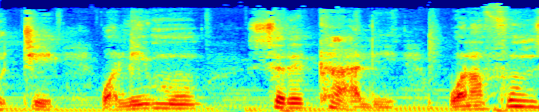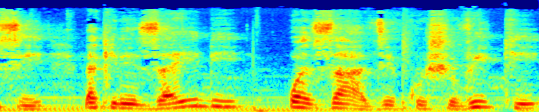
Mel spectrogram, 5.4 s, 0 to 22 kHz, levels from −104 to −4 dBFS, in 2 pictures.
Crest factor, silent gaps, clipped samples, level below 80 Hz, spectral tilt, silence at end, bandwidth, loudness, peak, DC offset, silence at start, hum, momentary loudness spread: 18 dB; none; under 0.1%; -40 dBFS; -3.5 dB/octave; 0 s; 18 kHz; -17 LUFS; 0 dBFS; under 0.1%; 0 s; none; 7 LU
